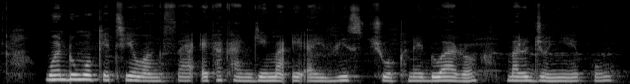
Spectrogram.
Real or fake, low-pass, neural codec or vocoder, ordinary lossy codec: fake; none; vocoder, 44.1 kHz, 128 mel bands, Pupu-Vocoder; none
